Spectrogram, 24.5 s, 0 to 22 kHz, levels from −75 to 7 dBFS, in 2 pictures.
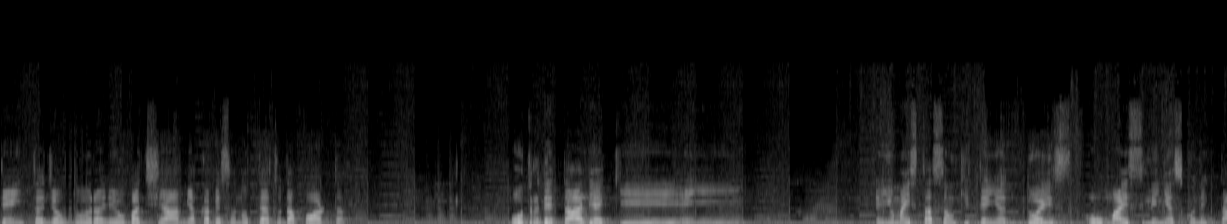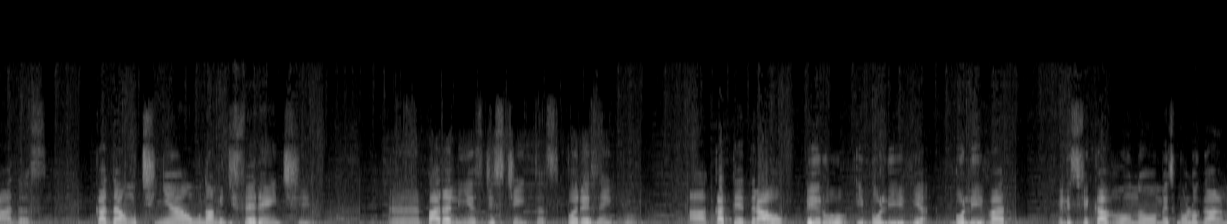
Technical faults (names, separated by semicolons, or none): Bluetooth SBC bit pool drop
